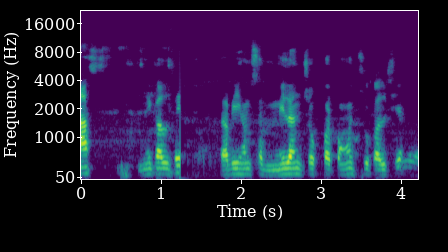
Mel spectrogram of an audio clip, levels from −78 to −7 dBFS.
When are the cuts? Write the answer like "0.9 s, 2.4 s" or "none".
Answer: 1.2 s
